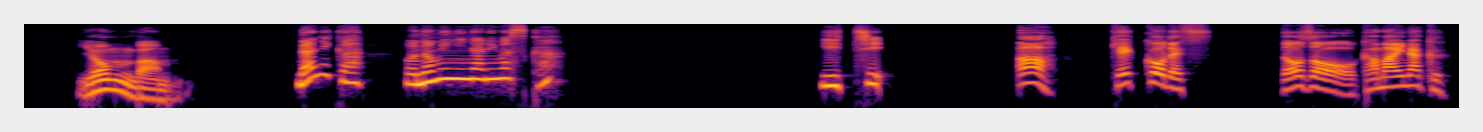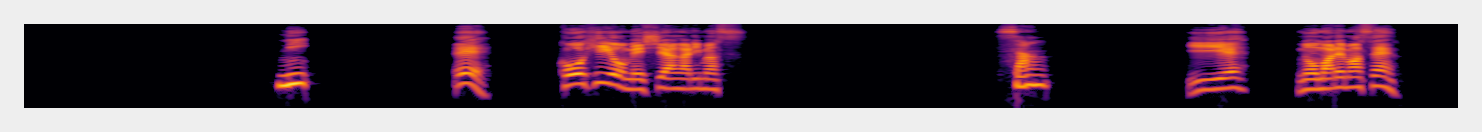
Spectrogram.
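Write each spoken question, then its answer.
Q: 何かお飲みになりますか?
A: 1: ああ、結構です。どうぞお構いなく。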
